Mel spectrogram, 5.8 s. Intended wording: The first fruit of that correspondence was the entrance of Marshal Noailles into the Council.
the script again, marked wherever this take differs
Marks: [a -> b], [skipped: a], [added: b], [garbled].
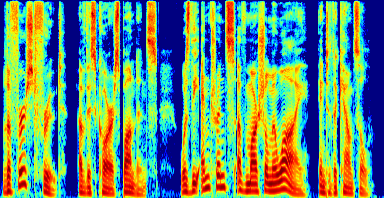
The first fruit of [that -> this] correspondence was the entrance of Marshal Noailles into the Council.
